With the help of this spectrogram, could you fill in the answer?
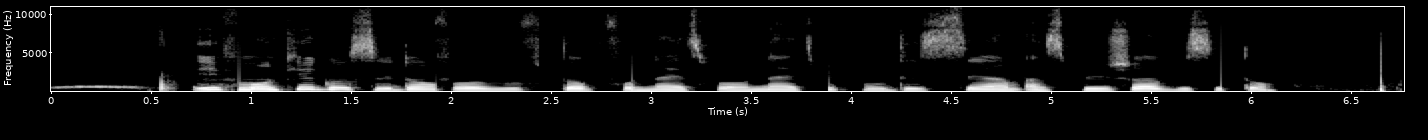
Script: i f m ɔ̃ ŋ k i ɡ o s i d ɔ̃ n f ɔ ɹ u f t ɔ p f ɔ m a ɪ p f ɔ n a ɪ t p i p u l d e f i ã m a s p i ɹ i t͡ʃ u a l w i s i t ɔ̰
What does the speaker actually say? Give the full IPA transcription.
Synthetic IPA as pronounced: i f m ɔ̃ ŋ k i ɡ o s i d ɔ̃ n f ɔ ɹ u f t ɔ p f ɔ n a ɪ t f ɔ n a ɪ t p i p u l d e s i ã m a s p i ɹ i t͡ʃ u a l v i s i t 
